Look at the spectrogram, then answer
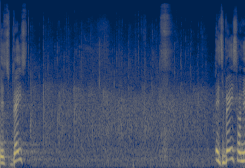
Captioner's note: applause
